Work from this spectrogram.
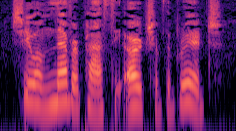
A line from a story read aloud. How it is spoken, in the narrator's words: said a man sullenly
